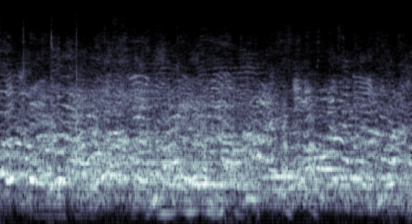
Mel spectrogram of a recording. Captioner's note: audience jeers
